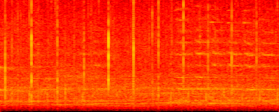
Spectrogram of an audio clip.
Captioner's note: cheers and Applause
